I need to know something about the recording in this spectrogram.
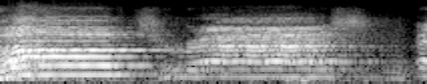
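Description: A girl singing into a microphone, two held notes with a short break between them.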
